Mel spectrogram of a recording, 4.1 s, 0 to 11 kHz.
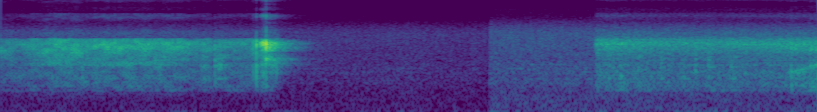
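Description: Two-way radio loudspeaker of a Kenwood TK-3701D PMR446 walkie-talkie playing the hiss of a received transmission. The hiss ends in a short burst as the transmission drops about a second in, then goes quiet. A new transmission opens with steady hiss again for the last second or so.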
